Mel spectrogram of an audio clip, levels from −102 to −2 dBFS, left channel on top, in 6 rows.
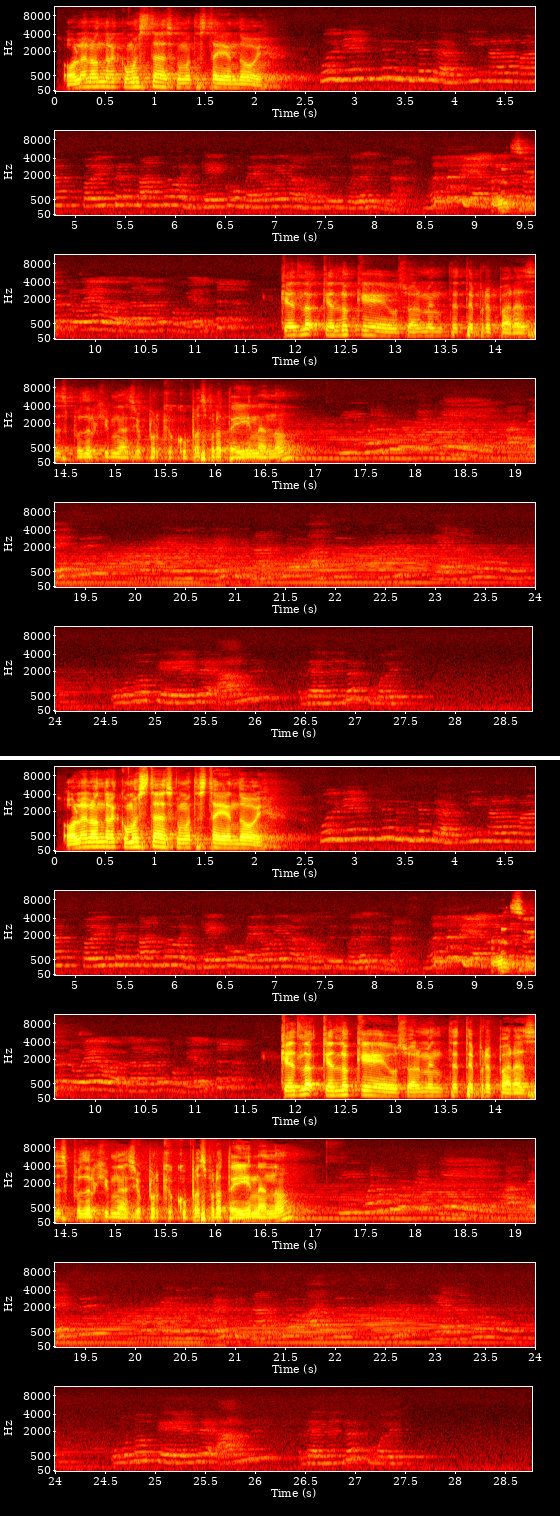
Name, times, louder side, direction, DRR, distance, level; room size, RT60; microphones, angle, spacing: voice 1, 0.1-2.2 9.2-9.3 11.9-16.8, right 6 dB, 90° right, 0.5 m, -25 dB
voice 2, 2.6-11.9 17.2-24.0 24.5-26.2 26.4-27.5, right 1 dB, 15° right, 3.0 m, -48 dB
sound 1, 14.6-24.9, left 1 dB, 25° left, 1.1 m, -50 dB
21.5 x 17.5 x 2.6 m
head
